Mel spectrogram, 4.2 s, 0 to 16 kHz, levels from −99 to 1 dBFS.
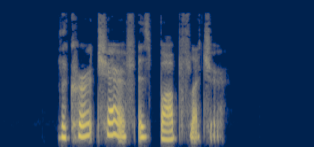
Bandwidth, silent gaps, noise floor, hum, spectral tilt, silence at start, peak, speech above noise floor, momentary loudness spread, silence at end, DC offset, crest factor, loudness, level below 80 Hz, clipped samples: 11.5 kHz; none; under -90 dBFS; none; -5.5 dB/octave; 0.8 s; -4 dBFS; over 70 dB; 12 LU; 1.4 s; under 0.1%; 18 dB; -21 LUFS; -76 dBFS; under 0.1%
